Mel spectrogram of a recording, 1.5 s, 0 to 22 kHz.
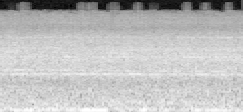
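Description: An aircraft taking off in the airport game Airport Madness 3D, a steady loud roaring engine rush throughout.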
